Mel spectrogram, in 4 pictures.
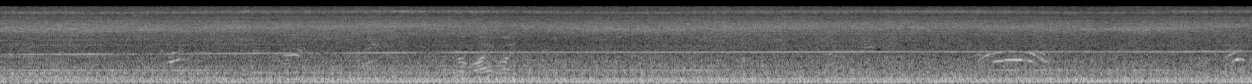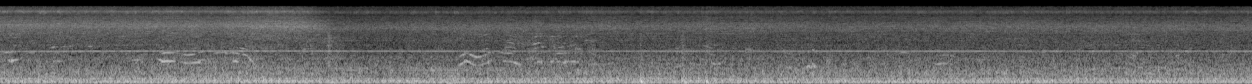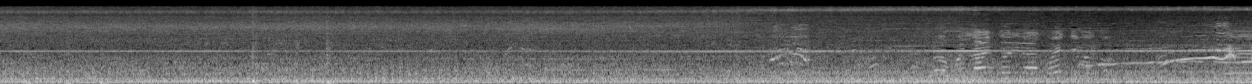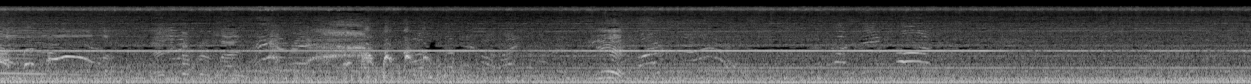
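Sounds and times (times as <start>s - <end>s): helicopter engine and rotor drone: 0.0s - 50.0s.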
